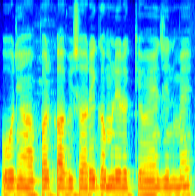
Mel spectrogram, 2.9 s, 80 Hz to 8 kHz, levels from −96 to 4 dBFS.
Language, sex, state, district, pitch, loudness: Hindi, male, Uttar Pradesh, Shamli, 115 Hz, -18 LUFS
